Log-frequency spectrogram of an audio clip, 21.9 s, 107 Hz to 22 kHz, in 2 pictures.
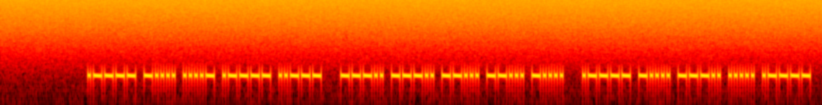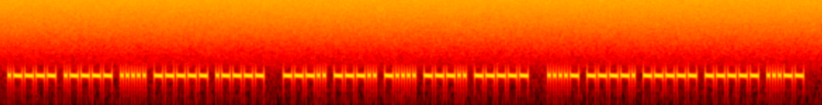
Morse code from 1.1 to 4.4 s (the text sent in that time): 16412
